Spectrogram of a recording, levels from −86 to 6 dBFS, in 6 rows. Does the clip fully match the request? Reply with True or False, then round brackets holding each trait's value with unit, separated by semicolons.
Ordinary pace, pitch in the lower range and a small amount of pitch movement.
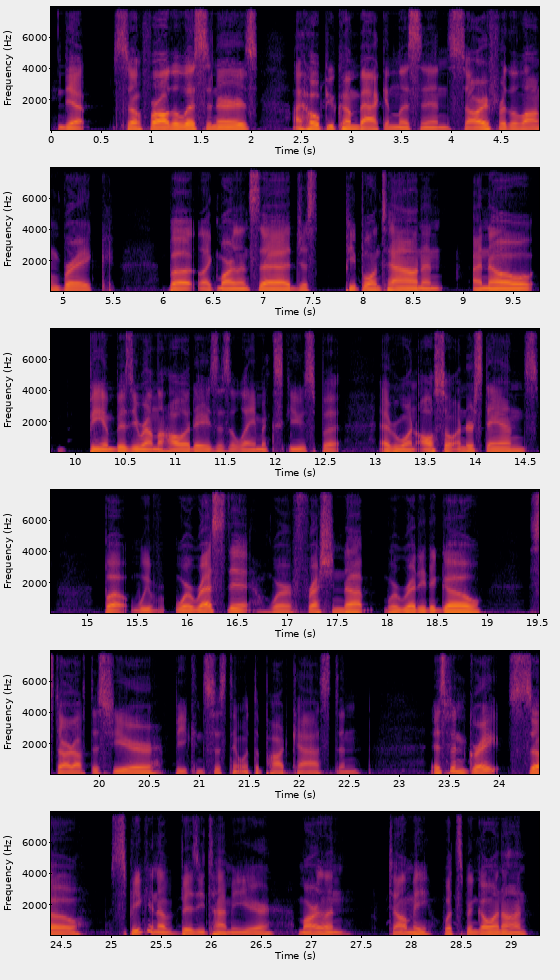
False (165 wpm; 125 Hz; 3.2 semitones)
